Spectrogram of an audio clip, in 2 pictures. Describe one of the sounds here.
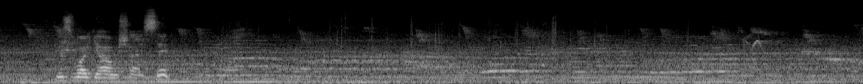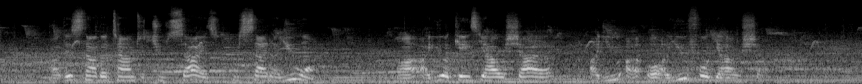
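A young man speaks casually, close to the microphone.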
